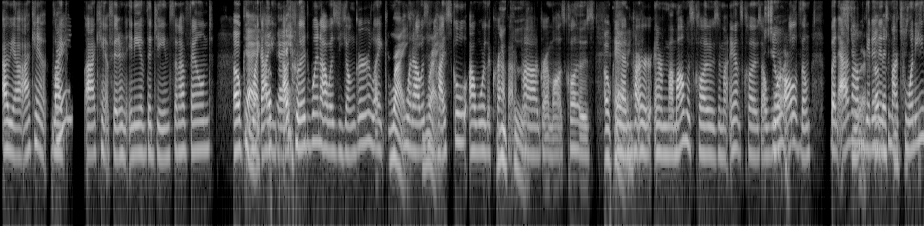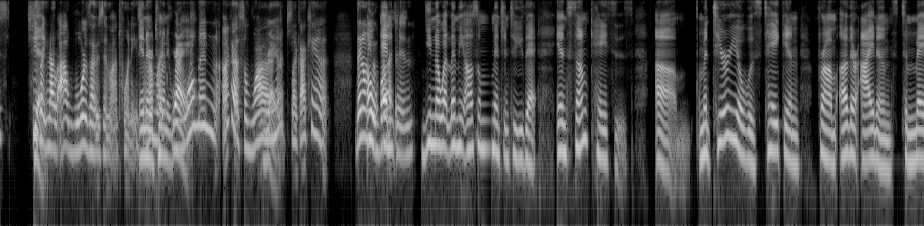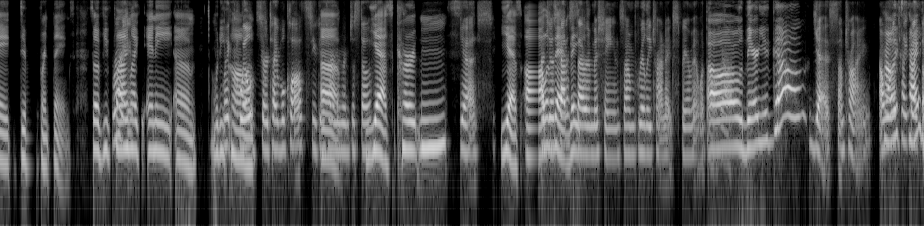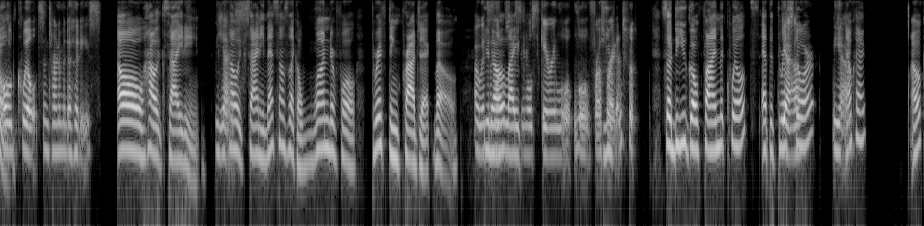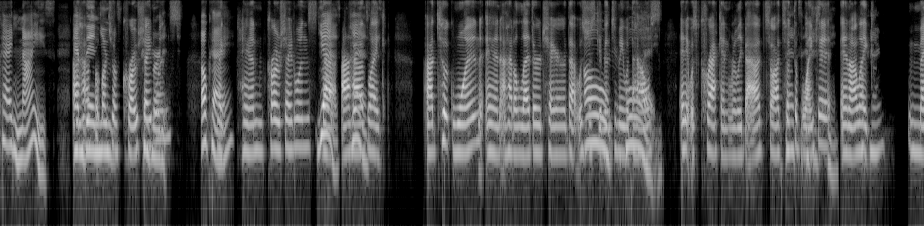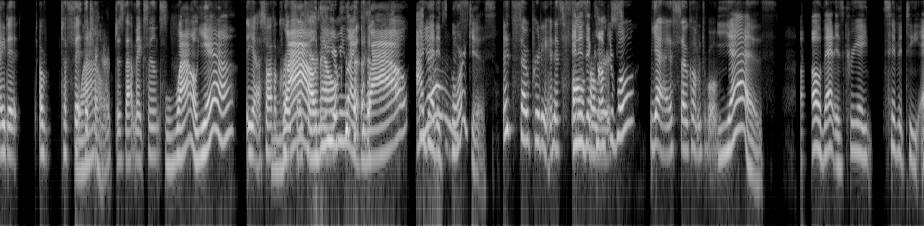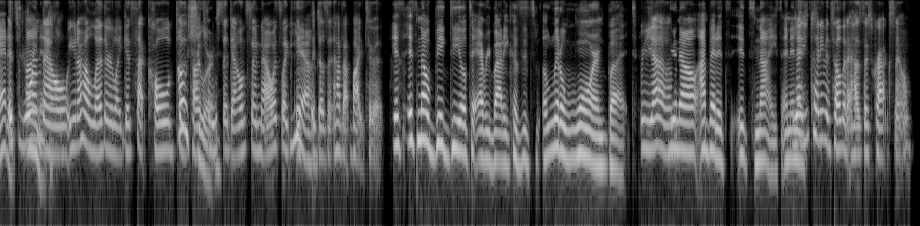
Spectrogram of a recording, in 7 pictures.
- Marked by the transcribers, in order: laughing while speaking: "okay"; other background noise; tapping; drawn out: "Oh"; stressed: "wonderful"; chuckle; surprised: "Wow! Do you hear me? Like, wow"; laugh
- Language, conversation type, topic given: English, unstructured, What factors influence your choice between buying new clothes and shopping secondhand?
